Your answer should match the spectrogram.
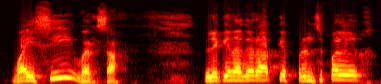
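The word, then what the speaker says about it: vice versa: वी आई सी ई तो वॉइस पढ़ना और वर्षा के पहले लगा हो तो वाइससी पढ़ना वाइससी वर्षा वाइस वर्षा भी बोलते हैं लेकिन वाइससी वर्षा भी बोलते हैं।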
